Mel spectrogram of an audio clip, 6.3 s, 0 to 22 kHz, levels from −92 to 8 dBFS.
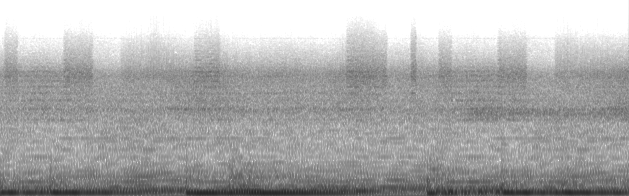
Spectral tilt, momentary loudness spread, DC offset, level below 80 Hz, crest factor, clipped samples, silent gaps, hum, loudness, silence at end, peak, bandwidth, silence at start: -6.5 dB/octave; 7 LU; under 0.1%; -18 dBFS; 10 dB; under 0.1%; none; none; -18 LUFS; 0 s; -6 dBFS; 7.2 kHz; 0 s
